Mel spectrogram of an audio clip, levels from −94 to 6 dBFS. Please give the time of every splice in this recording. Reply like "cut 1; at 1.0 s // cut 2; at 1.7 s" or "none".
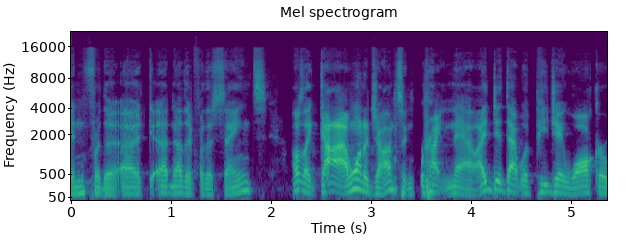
cut 1; at 1.2 s // cut 2; at 2.1 s // cut 3; at 3.0 s // cut 4; at 3.4 s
